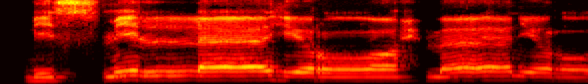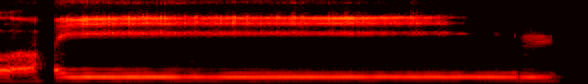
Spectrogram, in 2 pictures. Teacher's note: Mim sukunnya jangan terlalu panjang ya. Ee alirannya ada tapi sedikit aja.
